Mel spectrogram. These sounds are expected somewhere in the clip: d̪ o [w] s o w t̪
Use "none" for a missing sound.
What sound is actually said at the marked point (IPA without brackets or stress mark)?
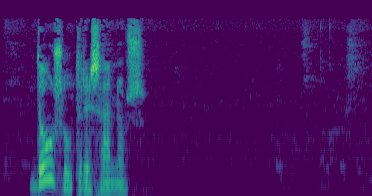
w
